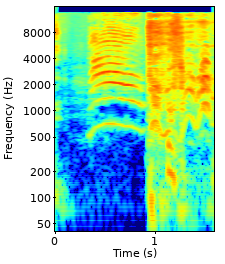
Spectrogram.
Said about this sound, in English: wait, is this the one with the meow at the end? Man, that's just awesome right there.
